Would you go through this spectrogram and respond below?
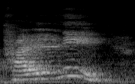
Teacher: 나머지 니은은요, 바로 리을로 니은이 바뀝니다. 유음이 아닌 자음이 유음의 영향을 받아서 유음, 리을로 동화되는 현상이다. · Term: 유음화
